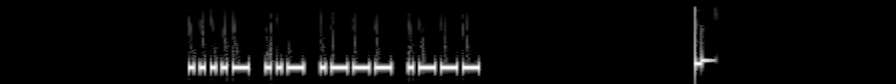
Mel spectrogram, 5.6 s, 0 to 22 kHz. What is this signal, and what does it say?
Morse code, heard as a keyed tone, about 36 wpm, 700 Hz. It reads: 4UJJ
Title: Four Challenging Letter-Number Combinations 35wpm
